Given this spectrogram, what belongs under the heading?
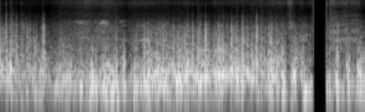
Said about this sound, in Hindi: हवा का प्रेशर भी बहुत ज़्यादा है।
